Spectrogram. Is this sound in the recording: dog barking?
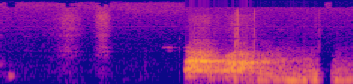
yes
